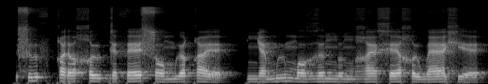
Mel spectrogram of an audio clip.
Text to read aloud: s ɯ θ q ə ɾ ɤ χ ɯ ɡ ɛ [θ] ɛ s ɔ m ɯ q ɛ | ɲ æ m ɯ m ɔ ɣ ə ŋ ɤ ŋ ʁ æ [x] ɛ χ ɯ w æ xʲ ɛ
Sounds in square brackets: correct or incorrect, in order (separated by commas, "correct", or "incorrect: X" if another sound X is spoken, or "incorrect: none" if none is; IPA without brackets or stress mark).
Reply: correct, correct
